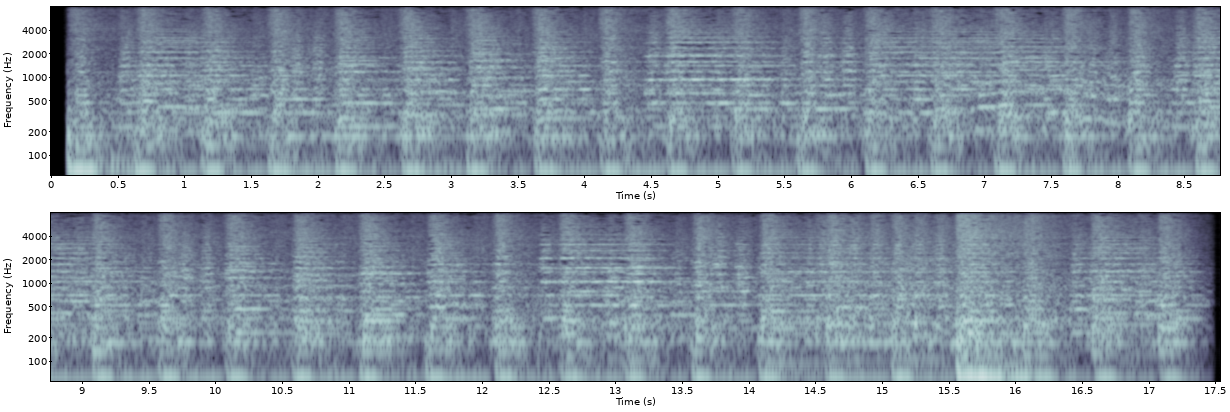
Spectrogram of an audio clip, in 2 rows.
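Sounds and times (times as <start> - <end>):
military song: 0.2 - 17.5.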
